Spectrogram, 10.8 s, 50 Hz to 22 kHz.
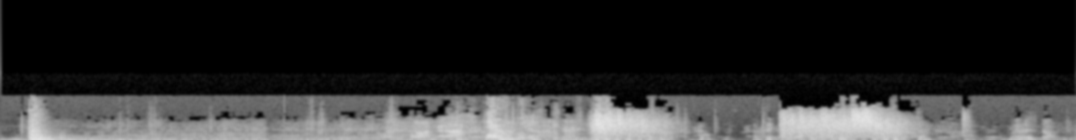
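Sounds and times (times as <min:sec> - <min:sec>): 
car door slamming shut with a heavy thud: 0:00.2 - 0:00.8
speech: 0:04.0 - 0:06.2, 0:07.6 - 0:09.5, 0:10.1 - 0:10.7.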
